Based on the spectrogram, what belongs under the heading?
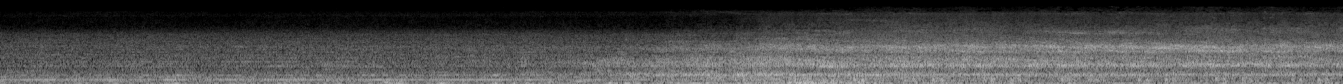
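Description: LNER Class 801 Azuma electric train passing through at speed: a rushing rumble of wheels on rail that builds a little past halfway and stays loud. A steady low hum underneath stops at about the same time.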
